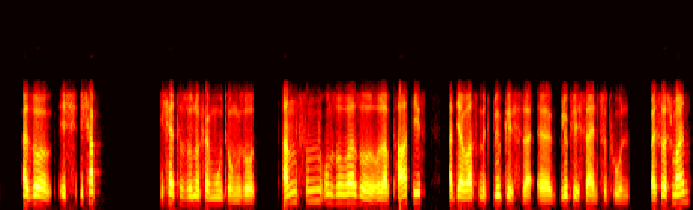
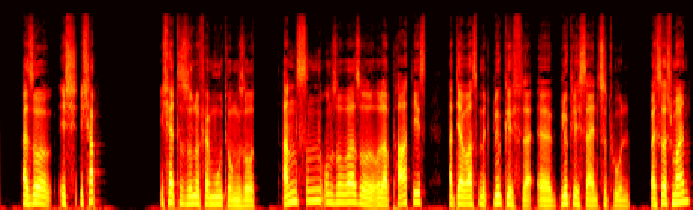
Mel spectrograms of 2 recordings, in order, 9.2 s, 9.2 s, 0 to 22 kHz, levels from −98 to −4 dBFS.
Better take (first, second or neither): second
